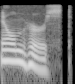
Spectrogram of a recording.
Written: Elmhurst

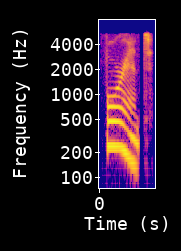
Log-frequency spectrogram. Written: forint

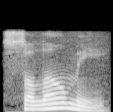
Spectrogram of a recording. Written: Salome

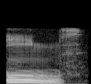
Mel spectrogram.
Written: Eames

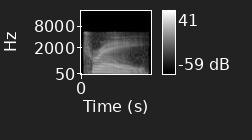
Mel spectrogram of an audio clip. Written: tray

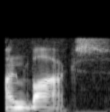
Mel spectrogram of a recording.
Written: unbox

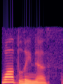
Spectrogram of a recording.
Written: wobbliness

